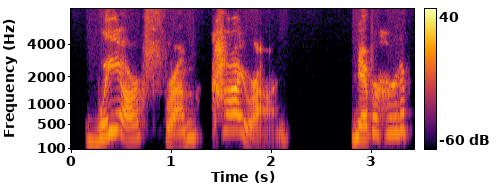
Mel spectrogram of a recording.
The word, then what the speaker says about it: Chiron: But I got words that said, "We are from Chiron." Never heard of Chiron in my life, but I heard it with my inner hearing, I guess, with that hard ch that that K sound.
